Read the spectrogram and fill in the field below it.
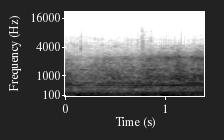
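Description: Vintage propeller aircraft without mufflers roar past fast and low, about 20 to 25 feet overhead, during aerial filming for the 2008 film Valkyrie. The engines give a loud, continuous, close rumble throughout.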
